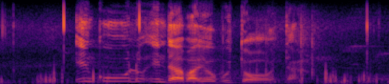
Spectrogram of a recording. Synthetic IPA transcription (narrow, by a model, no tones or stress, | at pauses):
iŋkʼuluindʱaɓajoɓud̥ʱɔːd̥ʱa̰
